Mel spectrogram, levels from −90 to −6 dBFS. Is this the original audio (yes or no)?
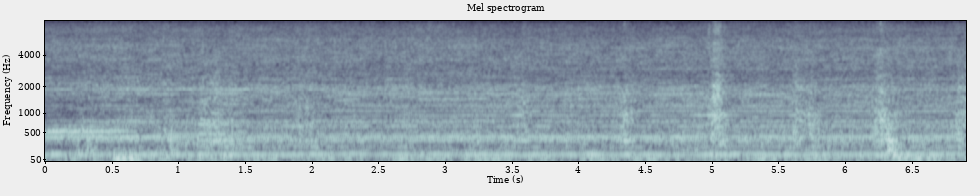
no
